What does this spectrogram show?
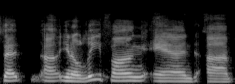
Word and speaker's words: Fang: uh you know Lee Fung and uh I believe you pronounce it it's spelled Fang but I think he pronounces it Lee Fung and Ken klippenstein note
